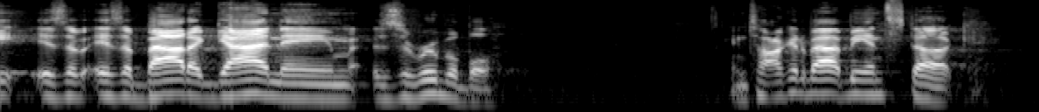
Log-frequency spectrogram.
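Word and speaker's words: Zerubbabel: gonna talk today is about a guy named zerubabbel and talking about being stuck it's taking me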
